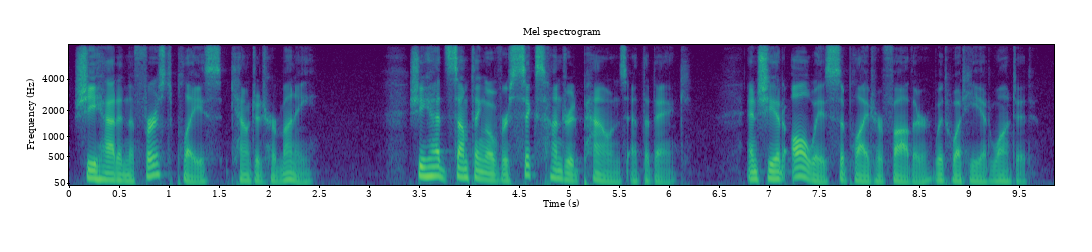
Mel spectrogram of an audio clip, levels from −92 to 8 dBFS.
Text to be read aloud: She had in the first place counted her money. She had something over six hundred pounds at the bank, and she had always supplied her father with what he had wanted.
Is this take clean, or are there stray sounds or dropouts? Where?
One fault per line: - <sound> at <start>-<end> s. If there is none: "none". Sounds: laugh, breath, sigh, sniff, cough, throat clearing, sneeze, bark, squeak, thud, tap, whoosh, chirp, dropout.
none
